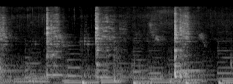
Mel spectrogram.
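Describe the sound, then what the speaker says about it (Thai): Shallots, garlic and chilies are dry-roasted in a pan over high heat, with repeated scraping stir strokes of a utensil against the pan, close and fairly loud, with a faint crackle between strokes. "หัวหอม ใส่ไปครับหอมกระเทียมพริกนะครับ เอามาคั่ว"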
